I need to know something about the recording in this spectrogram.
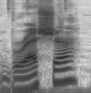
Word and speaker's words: Brescia: I appreciate you guys reaching out again, and I believe it's pronounced Retro Format Brescia. I was pronouncing it wrong the entire time.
